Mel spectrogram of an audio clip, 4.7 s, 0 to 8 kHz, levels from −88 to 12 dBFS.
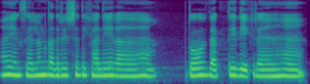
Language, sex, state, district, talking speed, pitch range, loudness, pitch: Hindi, female, Jharkhand, Palamu, 180 wpm, 195-220 Hz, -13 LUFS, 210 Hz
